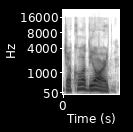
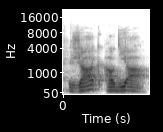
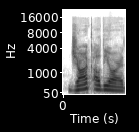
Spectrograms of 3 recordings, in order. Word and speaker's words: Jacques Audiard: Jaco Diard for Emilia Paris. I actually seen this movie. Have you? Jacques Audiard. Jacques Audiard.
